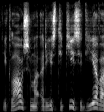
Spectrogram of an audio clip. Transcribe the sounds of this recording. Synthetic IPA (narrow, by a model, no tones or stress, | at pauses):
iːklˠɑˑʊsʲɪmɐʔɐ̰ɾjɪst̪ʲɪkʲiːsʲɪd̪ʲiɛʋɐ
